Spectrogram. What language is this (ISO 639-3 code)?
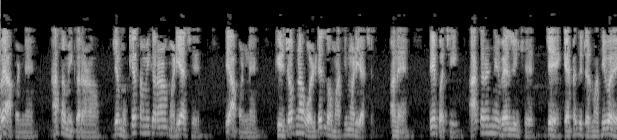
guj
